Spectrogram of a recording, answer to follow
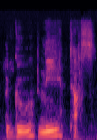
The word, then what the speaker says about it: Lagunitas: Yeah, underneath here, just there, it says Lagunitas. Lagunitas.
